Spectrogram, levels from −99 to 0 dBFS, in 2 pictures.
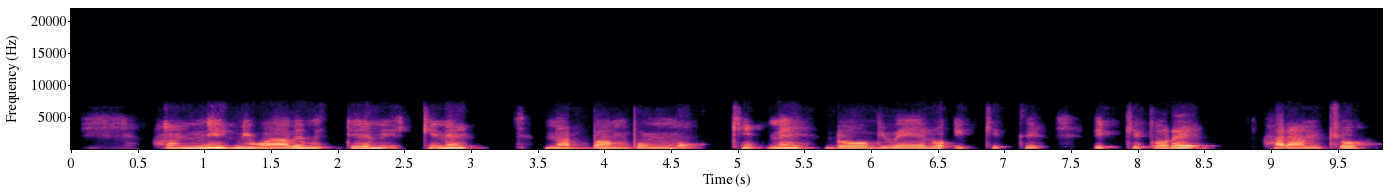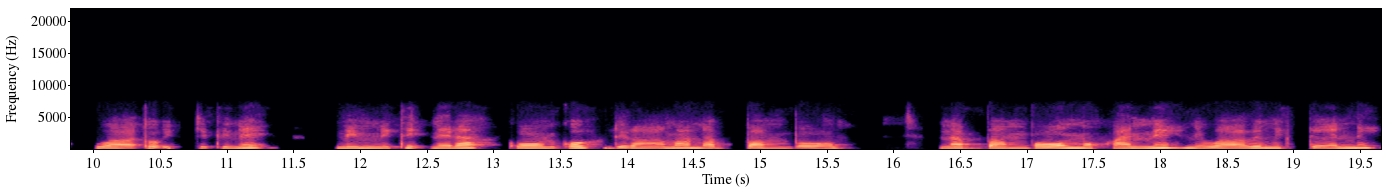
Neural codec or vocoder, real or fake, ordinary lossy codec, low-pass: codec, 44.1 kHz, 2.6 kbps, DAC; fake; Opus, 24 kbps; 7.2 kHz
